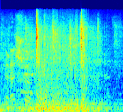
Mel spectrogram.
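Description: Loud, heavy low booming from the arena's sound system, with two sharp hits about a second apart and a voice briefly at the start.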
